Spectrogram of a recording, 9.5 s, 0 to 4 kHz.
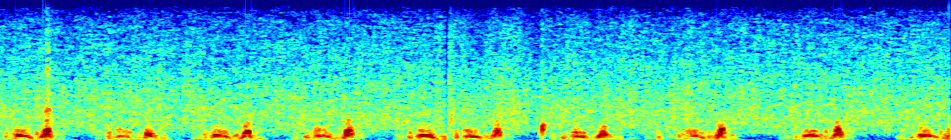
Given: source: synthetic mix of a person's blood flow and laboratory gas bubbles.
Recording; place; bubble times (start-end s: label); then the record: Doppler ultrasound of blood flow; precordium
5.42-5.51 s: bubbles
From the record:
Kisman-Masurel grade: 112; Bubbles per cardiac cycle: 1 to 2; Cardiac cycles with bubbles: 1 to 10%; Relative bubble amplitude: moderate (0.250 to 0.450); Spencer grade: 1 (occasional bubble signal discernible with the cardiac motion signal, with majority of cardiac periods free of bubbles); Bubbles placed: only in the low amplitude regions of the cardiac cycle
